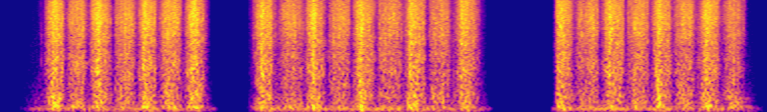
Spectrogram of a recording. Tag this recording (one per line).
brush
cleaning
toothbrush
cepillo
brushing
brushes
